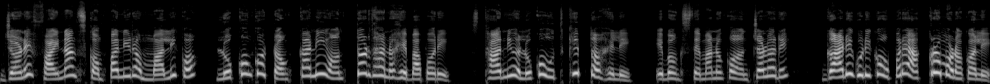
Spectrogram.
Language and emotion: Odia, angry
